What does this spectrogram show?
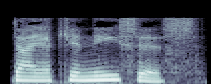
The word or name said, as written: diakinetic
